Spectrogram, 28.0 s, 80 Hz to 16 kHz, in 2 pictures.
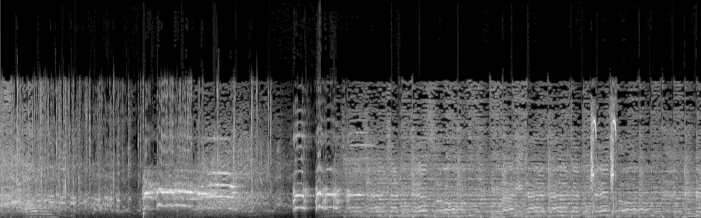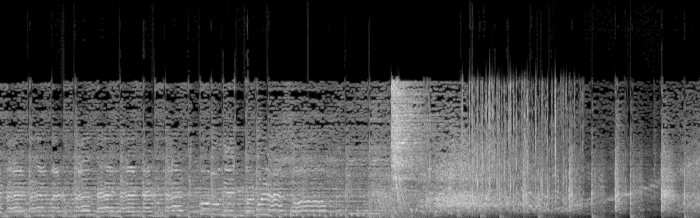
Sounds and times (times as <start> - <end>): Music: 6.8 - 28.0.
